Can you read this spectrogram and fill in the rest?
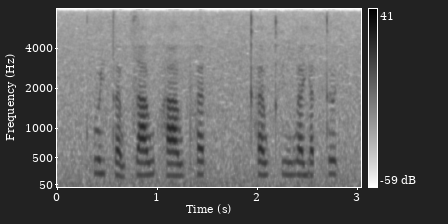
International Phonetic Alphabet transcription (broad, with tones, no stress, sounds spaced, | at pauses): kʷʰ ɐ˥ j t̪ ɐ˨˩ w t͡s aː˨˥ w h aː˨˧ w pʰ ɐ˥ t̚ | kʰ ɐ˨˥ w kʰ ɪ˨˧ ŋ w ɐ˨˧ j ɐ˨ t̚ t̪ ɵ˥ t̚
